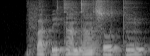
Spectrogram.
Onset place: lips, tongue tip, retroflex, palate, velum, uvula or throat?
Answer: lips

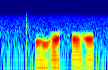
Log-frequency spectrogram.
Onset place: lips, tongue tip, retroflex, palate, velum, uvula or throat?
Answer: retroflex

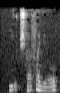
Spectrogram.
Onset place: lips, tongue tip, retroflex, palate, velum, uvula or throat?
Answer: palate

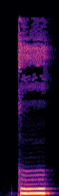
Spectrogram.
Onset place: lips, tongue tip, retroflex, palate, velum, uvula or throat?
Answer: velum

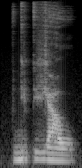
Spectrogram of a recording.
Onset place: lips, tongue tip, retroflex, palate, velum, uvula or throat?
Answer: lips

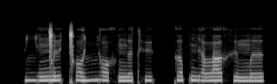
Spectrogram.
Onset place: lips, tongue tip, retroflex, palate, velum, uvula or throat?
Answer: palate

